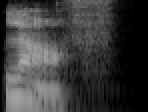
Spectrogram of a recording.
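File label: "lath", British English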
